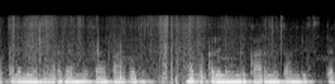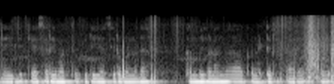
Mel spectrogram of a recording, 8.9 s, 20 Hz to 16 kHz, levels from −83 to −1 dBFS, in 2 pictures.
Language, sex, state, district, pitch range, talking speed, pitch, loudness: Kannada, male, Karnataka, Bijapur, 140-145 Hz, 125 wpm, 145 Hz, -15 LUFS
